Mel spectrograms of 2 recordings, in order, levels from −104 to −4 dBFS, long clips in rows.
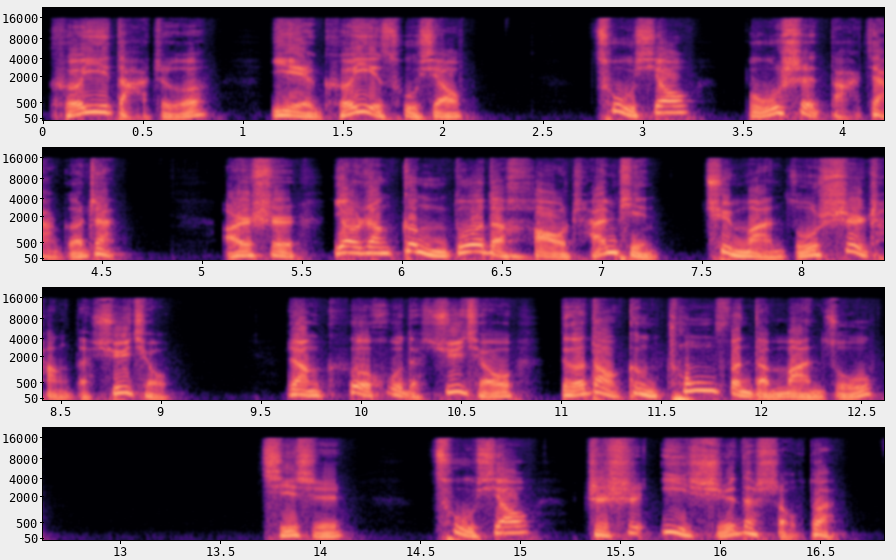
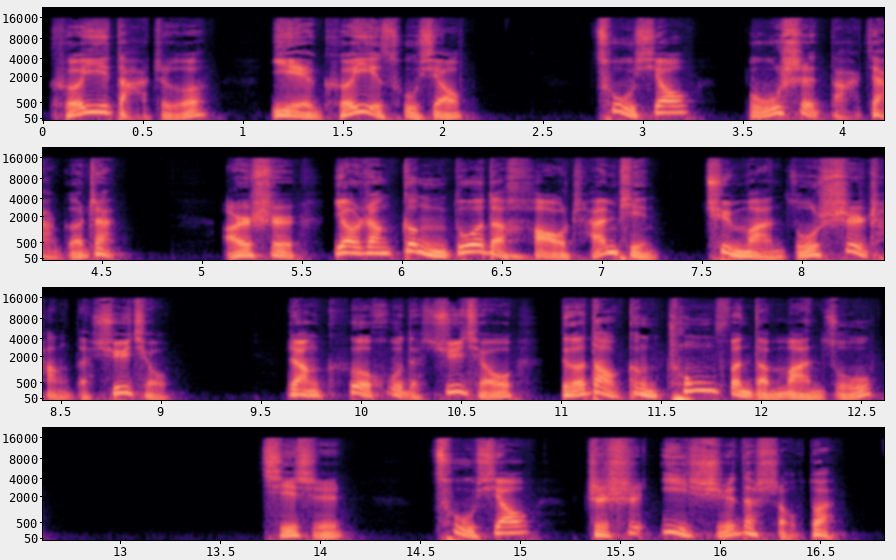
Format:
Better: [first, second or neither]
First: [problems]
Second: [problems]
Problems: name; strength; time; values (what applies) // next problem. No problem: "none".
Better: second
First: distortion; slight; 10 dB below the speech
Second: none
